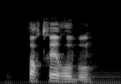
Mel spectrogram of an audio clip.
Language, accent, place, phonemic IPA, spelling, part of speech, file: French, France, Lyon, /pɔʁ.tʁɛ.ʁɔ.bo/, portrait-robot, noun, LL-Q150 (fra)-portrait-robot.wav
- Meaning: identikit, composite sketch, police sketch, facial composite (sketch of a criminal based on eyewitness account)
